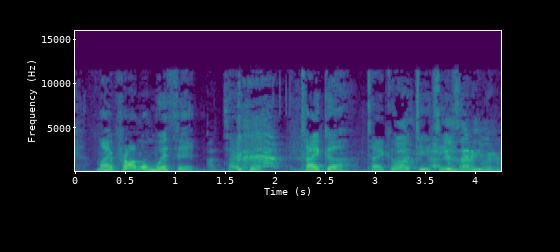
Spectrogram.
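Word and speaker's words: Taika: director what Titi my problem with it ta taica ta is that even right is that no no that's what it is pronounced my problem because that has something to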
